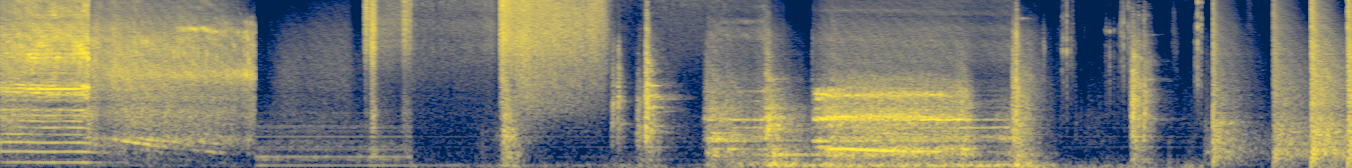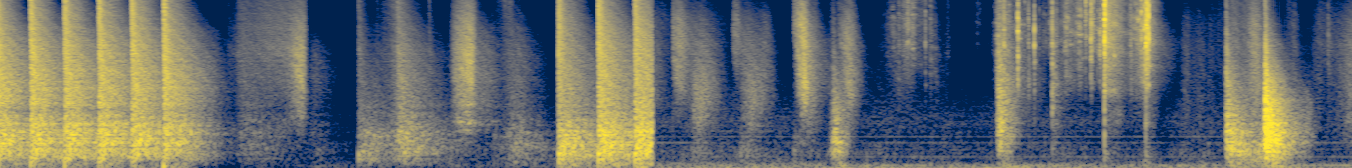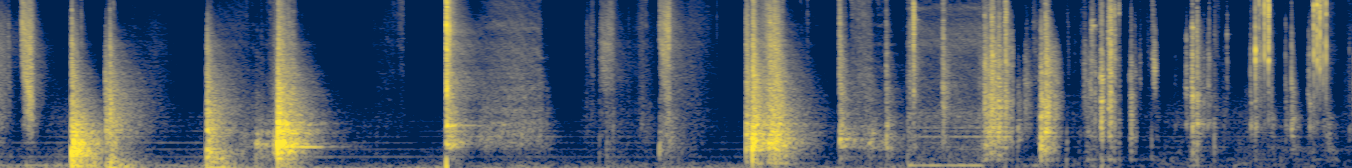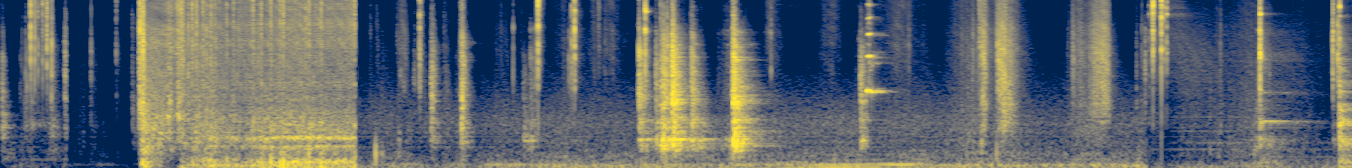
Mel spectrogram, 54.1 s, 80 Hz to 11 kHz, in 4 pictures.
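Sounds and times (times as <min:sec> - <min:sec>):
metallic clanks and knocks: 0:46.9 - 0:48.3.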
